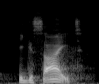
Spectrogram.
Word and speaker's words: excite: 动词使激动使兴奋 excite e x c i t e excite e x 读 x c i 读 s i si x 的 s 和 si 的 s 两个连在一起 excite，最后加上 t e 结尾不发音。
